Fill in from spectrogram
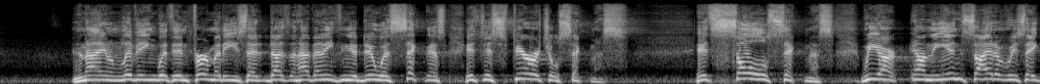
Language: English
